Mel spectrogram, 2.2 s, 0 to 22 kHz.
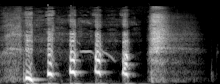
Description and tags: CLOSE FEMALE LAUGH 013
A well-known author visited the studio to record the 'audio book' version of her novel for her publisher. During the 16 hours (!) it took to record the 90,000 word story we got on really well and our jolly banter made it onto the unedited tracks. The author has given me permission to keep and share her laughter as long as I don't release her identity. Recorded with the incredible Josephson C720 microphone through NPNG preamp and Empirical Labs compression. Tracked to Pro Tools with final edits performed in Cool Edit Pro. At some points my voice may be heard through the talkback and there are some movement noises and paper shuffling etc. There is also the occasional spoken word. I'm not sure why some of these samples are clipped to snot; probably a Pro Tools gremlin. Still, it doesn't sound too bad.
